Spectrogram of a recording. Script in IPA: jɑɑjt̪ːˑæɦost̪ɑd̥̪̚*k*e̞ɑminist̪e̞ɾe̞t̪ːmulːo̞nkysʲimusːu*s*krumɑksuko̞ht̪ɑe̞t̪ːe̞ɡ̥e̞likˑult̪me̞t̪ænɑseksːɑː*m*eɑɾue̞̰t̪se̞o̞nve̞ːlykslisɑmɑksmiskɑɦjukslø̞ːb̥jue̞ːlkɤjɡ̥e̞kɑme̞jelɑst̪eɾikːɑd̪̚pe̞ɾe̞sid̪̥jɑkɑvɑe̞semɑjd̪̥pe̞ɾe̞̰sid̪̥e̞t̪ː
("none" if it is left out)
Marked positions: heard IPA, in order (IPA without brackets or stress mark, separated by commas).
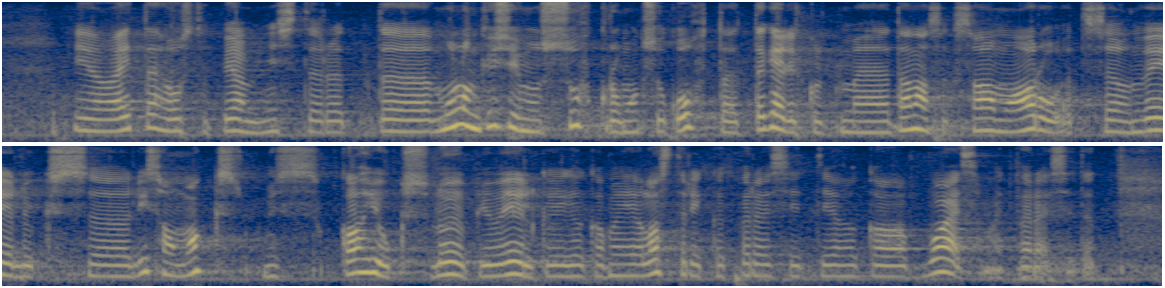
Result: p, h, m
